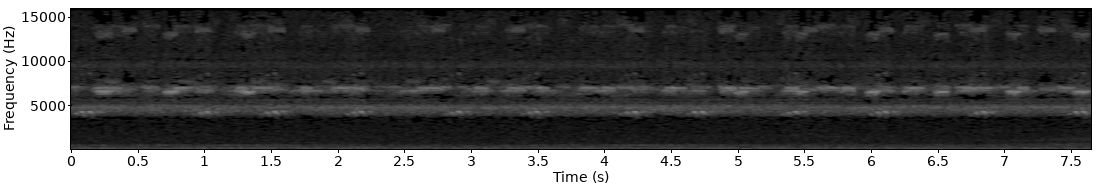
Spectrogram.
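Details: Warm, humid summer night in the Midwest filled with cricket song: constant high-pitched pulsing chirps from many insects layered in bands, plus a faint low hum.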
